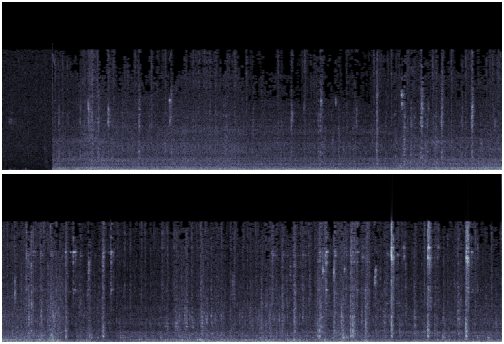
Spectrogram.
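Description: Pickup truck driving, heard from inside the cab: a steady engine and road drone that starts abruptly a little after the start. From about halfway on, frequent clicks and knocks join in as it runs along a rough dirt track.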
